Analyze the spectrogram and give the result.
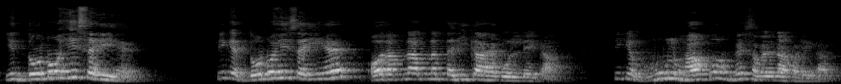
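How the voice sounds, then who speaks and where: A man teaching Hindi in a classroom style. He explains patiently, repeats words, and slowly demonstrates each sound. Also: extremely high pitch. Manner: slow, repetitive demonstration of sounds. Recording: roomy sound from a distant mic.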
